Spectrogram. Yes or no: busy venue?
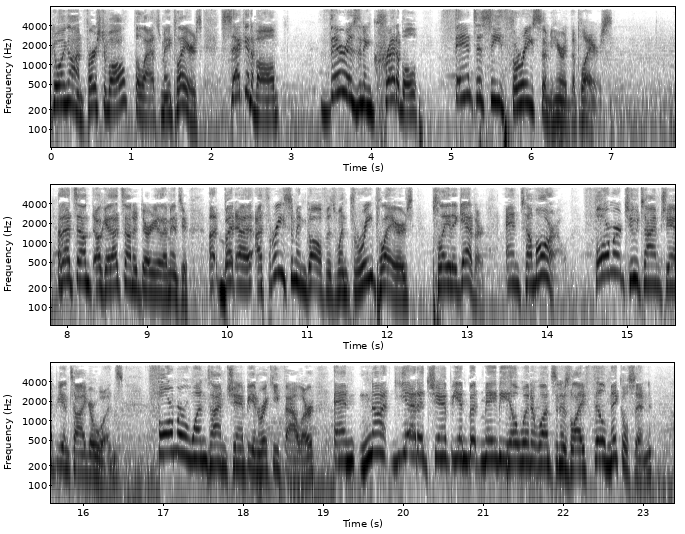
yes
